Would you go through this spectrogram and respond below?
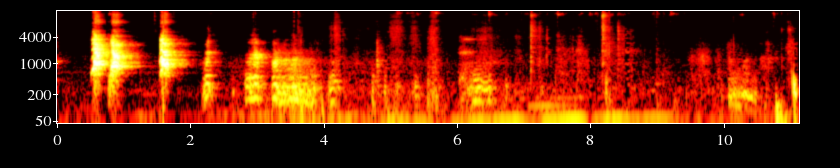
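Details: Whippet puppy, nine weeks old when acquired, in a home with two older terrier-chihuahua cross dogs; two loud sharp barks open, followed by softer grumbling vocal sounds and a person talking quietly in the background.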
